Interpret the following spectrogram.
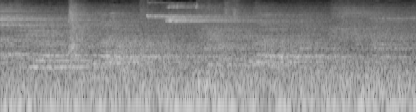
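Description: A racquetball bounced on the hardwood floor of a racquetball court as the server gets ready to serve, with one sharp knock under a second in.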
